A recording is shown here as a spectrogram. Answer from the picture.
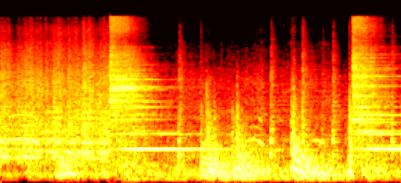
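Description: Dhol drums of a dhol tasha troupe beating, with two loud metallic crashes that ring on for about a second, one about a second in and one near the end. The crashes fit clashes of the troupe's brass cymbals.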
